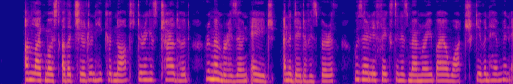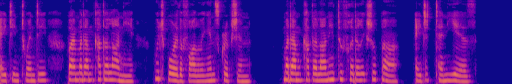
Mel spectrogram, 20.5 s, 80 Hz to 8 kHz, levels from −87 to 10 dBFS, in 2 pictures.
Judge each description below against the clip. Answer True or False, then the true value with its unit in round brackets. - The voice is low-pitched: False (220 Hz)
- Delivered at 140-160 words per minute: True (145 wpm)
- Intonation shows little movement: True (2.2 semitones)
